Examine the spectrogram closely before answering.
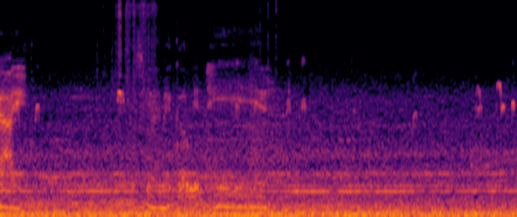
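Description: A duckling peeps softly.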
